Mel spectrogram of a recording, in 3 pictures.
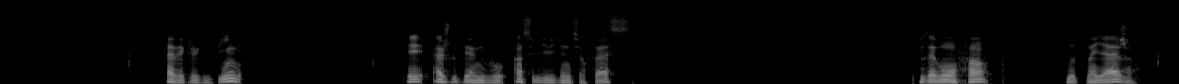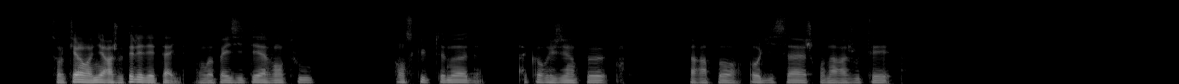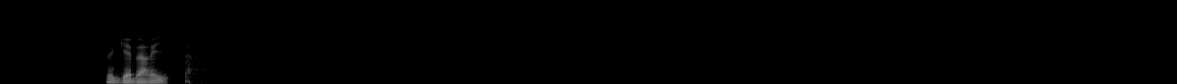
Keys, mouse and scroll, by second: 0.0 click, 0.7-2.1 middle drag, 2.1 click, 3.4-4.5 middle drag, 5.8-7.6 drag, 8.0-9.6 middle drag, 9.6 Tab, 10.4-12.1 middle drag, 12.1 KP_1, 15.6-35.3 drag.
